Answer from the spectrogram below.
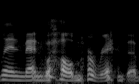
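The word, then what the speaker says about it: Lin-Manuel Miranda: Wow, I really butchered her. It's okay. It's Lyn Manuel Miranda.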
